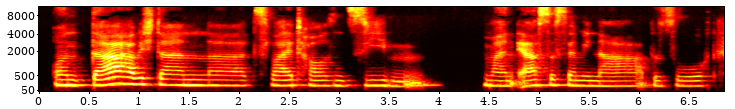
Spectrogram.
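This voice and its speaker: At a very slow pace, a woman talks with a fairly low pitch and monotone, flat intonation. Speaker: coach and mentor for self-employed mothers. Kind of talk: casual interview chat. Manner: frequent hesitations and fillers.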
